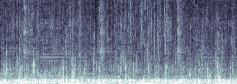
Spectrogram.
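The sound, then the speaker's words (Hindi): Water with jaggery, turmeric, cloves, black pepper, carom seeds, ginger and tulsi leaves bubbling steadily in a pan on a gas stove over medium heat to make a herbal kadha, a dense stream of small pops and gurgles over a low, continuous hum, moderately loud with no talking. “इन सभी चीजों को मध्यम आंच पर उबलने दीजिए।”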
